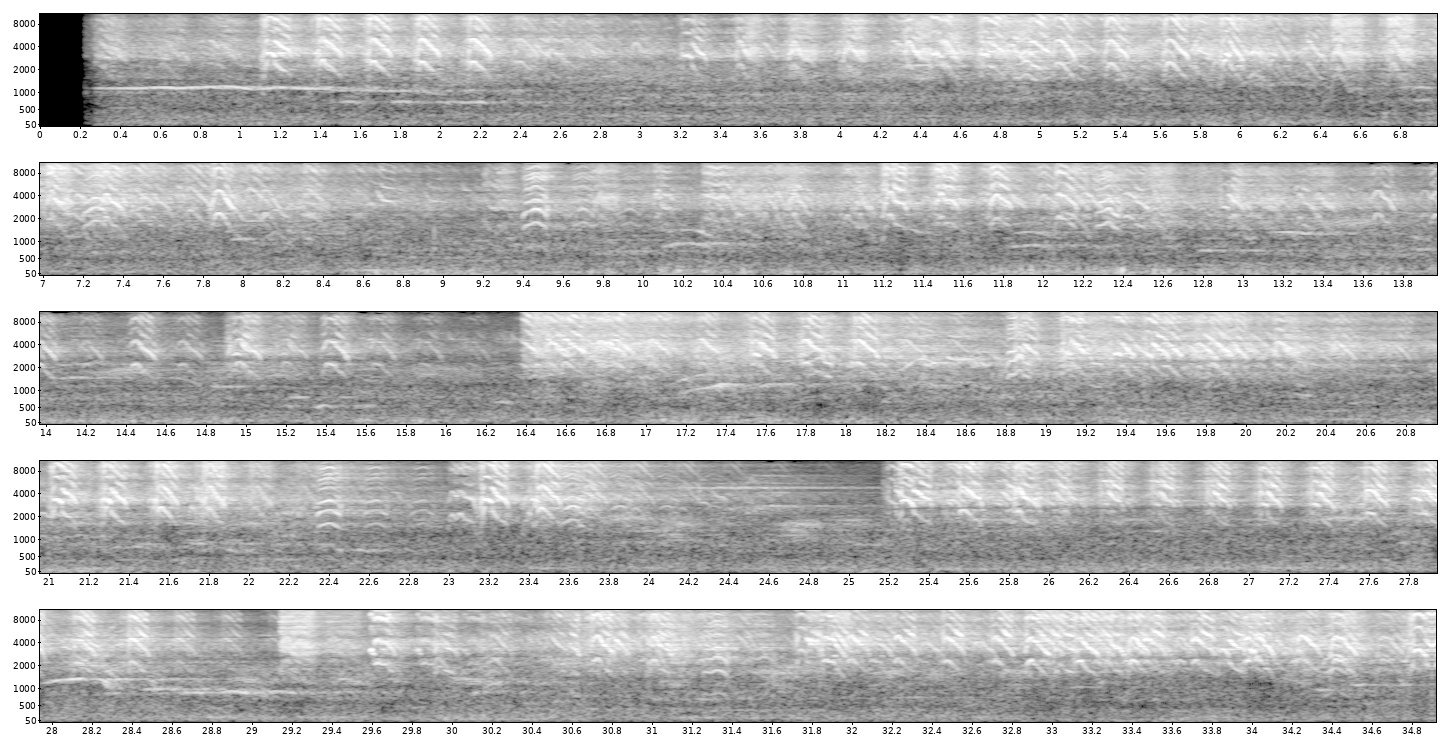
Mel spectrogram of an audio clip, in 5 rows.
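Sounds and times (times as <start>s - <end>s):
parrots screeching and chattering: 0.3s - 34.9s.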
